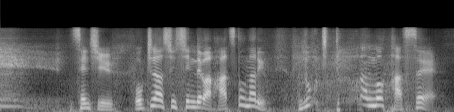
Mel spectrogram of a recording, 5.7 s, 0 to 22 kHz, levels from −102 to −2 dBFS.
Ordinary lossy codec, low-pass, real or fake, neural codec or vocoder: none; none; fake; codec, 16 kHz, about 1 kbps, DyCAST, with the encoder's durations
